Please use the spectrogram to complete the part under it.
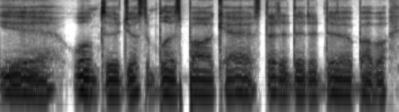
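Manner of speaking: flat, level, unvaried monotone drone. Podcast host showing how not to open the podcast: monotone. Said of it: "talking on the thing on monotone".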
